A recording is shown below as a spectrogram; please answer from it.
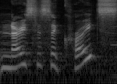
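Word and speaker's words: Narzissenkreuz: That was quite the conversation, though, considering we hear a lot about the Narcissus Kreutz, that's how it's pronounced, in the Fontaine World Quest series that I've mentioned a few times during that cutscene.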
